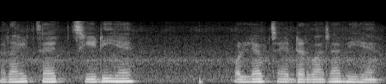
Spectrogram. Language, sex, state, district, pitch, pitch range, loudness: Hindi, male, Arunachal Pradesh, Lower Dibang Valley, 125 Hz, 120-130 Hz, -14 LUFS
